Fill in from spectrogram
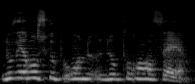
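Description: A woman voicing a practical male farmer, brisk and matter-of-fact. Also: a little high, steady tone, mellow, distant mic, voice pushed up, close to an everyday voice. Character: practical middle-aged farmer man, rustic.

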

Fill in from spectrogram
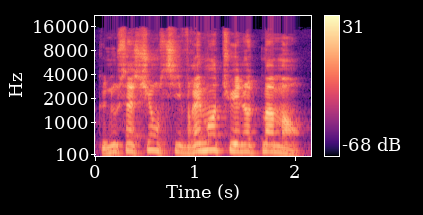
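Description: A man voicing a group of defiant young goat kids who shout back at the door. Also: high voice, fairly quick, voice pushed up. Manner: shouting in unison.

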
